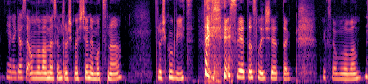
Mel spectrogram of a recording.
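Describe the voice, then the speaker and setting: A woman uses an ordinary speaking voice at a medium pitch and a moderate pace. Her intonation stays fairly even, while her loudness swings widely. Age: 20s. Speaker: podcast co-host. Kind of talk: casual chat.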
